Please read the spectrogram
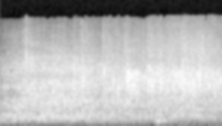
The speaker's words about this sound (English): Broke a record for the applause and the length of the standing ovation.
